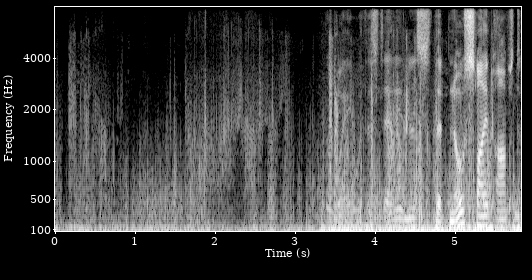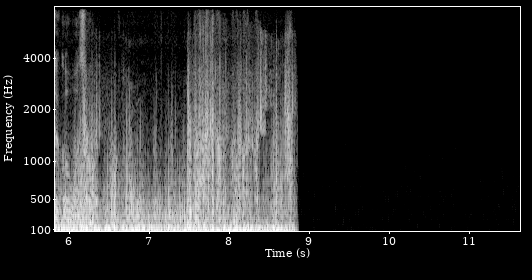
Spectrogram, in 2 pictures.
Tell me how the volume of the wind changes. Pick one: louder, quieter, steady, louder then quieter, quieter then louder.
louder.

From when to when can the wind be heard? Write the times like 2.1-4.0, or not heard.
0.0-8.8.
